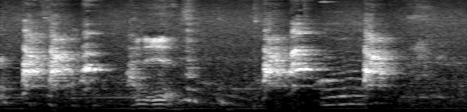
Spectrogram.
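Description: Several dogs barking nearby in short bursts, sharp woofs and yips coming in clusters with brief pauses, while a person speaks briefly over the barking.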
